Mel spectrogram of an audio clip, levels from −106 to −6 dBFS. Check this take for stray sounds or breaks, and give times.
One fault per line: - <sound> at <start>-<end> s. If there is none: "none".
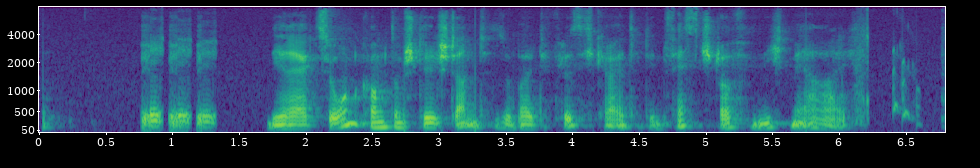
- laugh at 0.8-1.3 s
- chirp at 6.4-6.6 s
